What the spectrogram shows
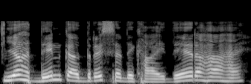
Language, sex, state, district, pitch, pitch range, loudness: Hindi, male, Jharkhand, Ranchi, 170 Hz, 150-190 Hz, -15 LUFS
